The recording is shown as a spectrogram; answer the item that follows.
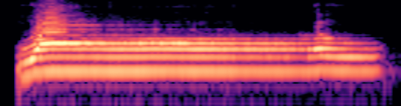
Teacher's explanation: দুই ঠোঁট শুরুতে গোল হবে, মাঝখানে দুই দিকে প্রসারিত হবে। খেয়াল করতে হবে আমার কথা, এবং শেষে এসে আবার গোল হবে দুই ঠোঁট।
